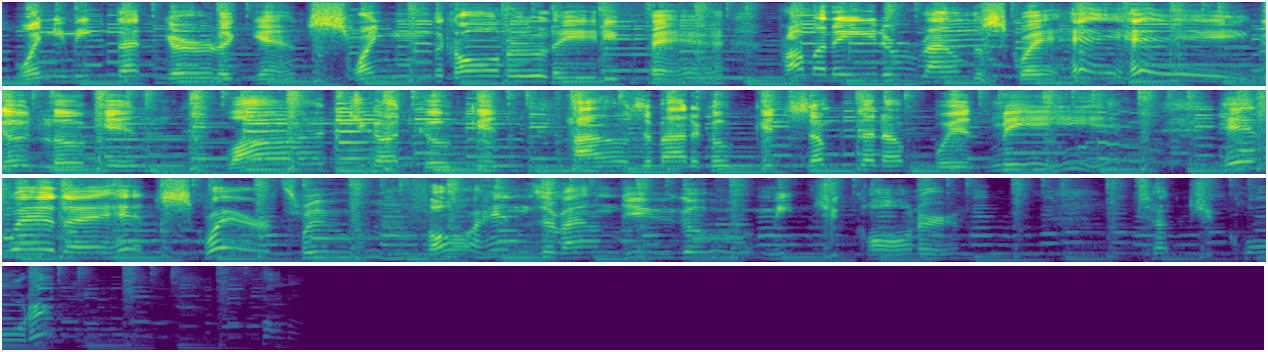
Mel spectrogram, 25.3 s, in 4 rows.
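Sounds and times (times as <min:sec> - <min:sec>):
square dance music: 0:00.0 - 0:19.2
person singing: 0:00.0 - 0:19.3.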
